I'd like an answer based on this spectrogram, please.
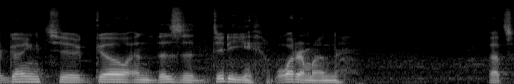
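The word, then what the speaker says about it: Didi Vatermann: We're going to go and visit Diddy Waterman. That's how you pronounce her name.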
